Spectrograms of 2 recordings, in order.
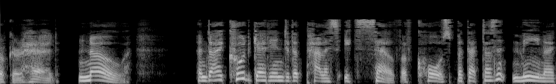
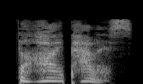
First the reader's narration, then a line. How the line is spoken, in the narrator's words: she said in a half-whispered tone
